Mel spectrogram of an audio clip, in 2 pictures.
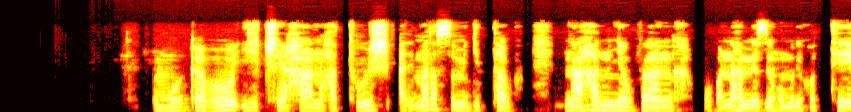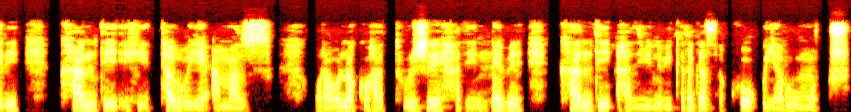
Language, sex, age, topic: Kinyarwanda, male, 25-35, agriculture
